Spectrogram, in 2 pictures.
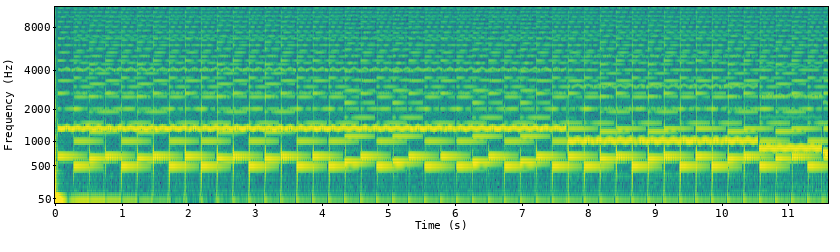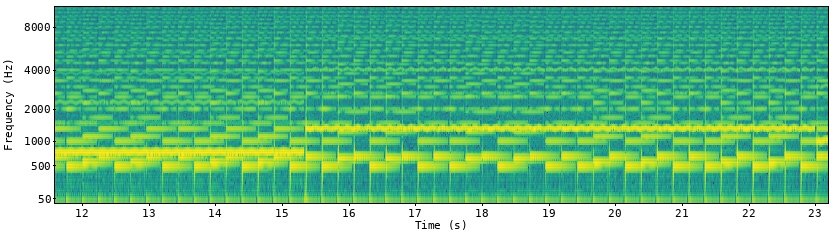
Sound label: Rainforest, MOS6581R3; sid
